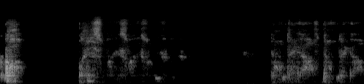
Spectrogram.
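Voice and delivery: hushed, scared, pleading whisper. Retelling a dad gripping the seat at takeoff, imitating a terrified plea. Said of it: "as scared as can be".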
